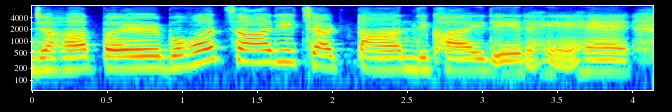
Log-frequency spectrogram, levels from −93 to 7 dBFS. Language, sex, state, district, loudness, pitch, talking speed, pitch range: Hindi, female, Jharkhand, Ranchi, -14 LUFS, 200 Hz, 130 wpm, 185-215 Hz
